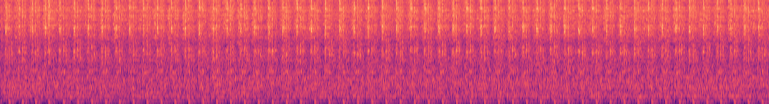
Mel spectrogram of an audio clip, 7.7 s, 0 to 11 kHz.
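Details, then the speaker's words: Older Snapper rear-engine rider, Briggs 12 HP I/C single-cylinder, abandoned for years, no choke hooked up, throttle manned by hand, blade engaged and turning: steady even thump about 3.5 beats a second, no misses or knocks, quiet; normal running. "Okay, so we got it running good. It does run well, but the blade is turning, which is why it had an issue starting, because it was, you know, trying to crank it with everything."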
